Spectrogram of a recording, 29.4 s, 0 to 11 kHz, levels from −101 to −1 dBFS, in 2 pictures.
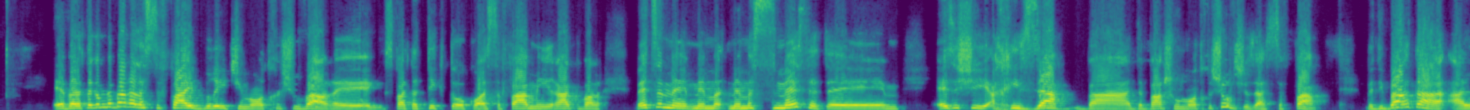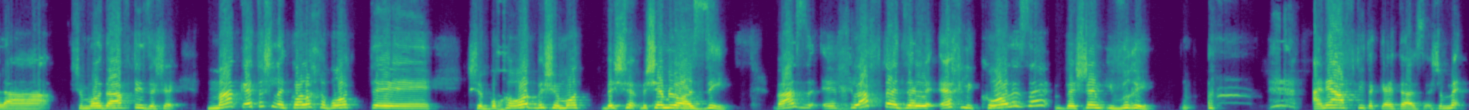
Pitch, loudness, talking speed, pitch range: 230 Hz, -11 LUFS, 120 wpm, 195-270 Hz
